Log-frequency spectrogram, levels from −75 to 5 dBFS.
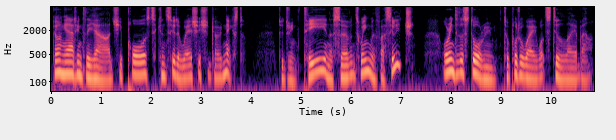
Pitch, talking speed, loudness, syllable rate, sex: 140 Hz, 190 wpm, -17 LUFS, 5.0 syllables/s, male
